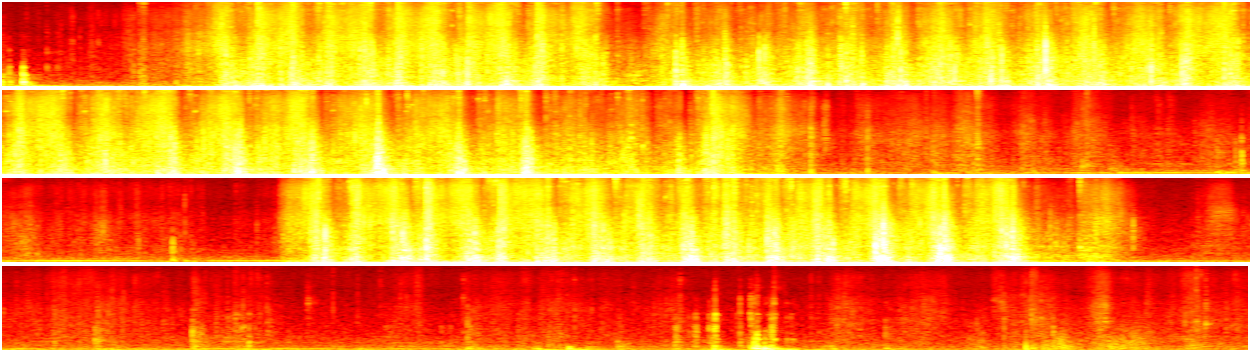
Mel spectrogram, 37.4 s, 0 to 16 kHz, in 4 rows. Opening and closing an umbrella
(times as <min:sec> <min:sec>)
0:01.1 0:15.6, 0:20.8 0:27.2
